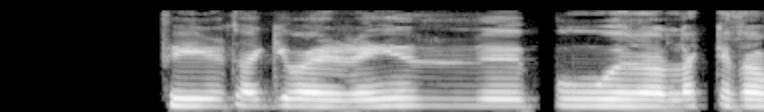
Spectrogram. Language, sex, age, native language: Icelandic, male, 13, Icelandic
